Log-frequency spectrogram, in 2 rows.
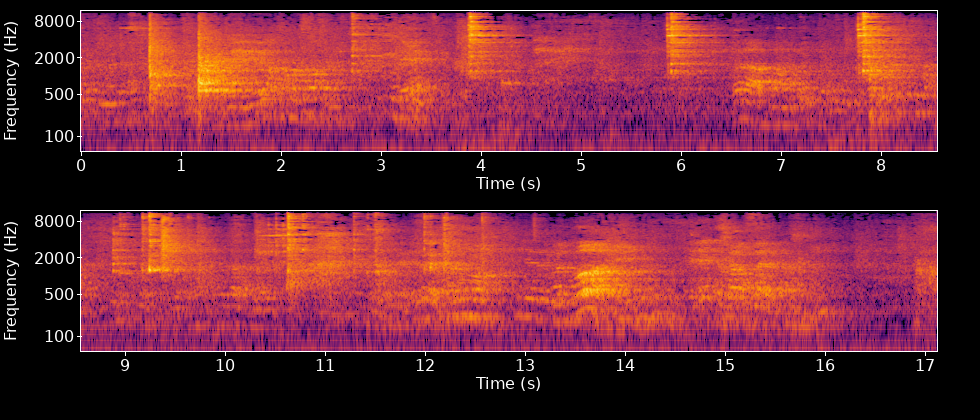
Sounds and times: weights clang 0:03.8 - 0:04.5
weights clang 0:05.8 - 0:06.5

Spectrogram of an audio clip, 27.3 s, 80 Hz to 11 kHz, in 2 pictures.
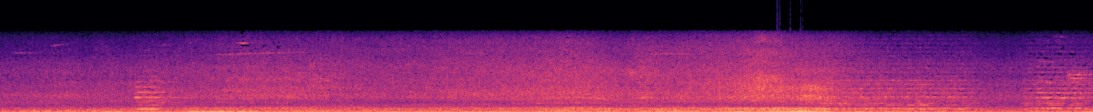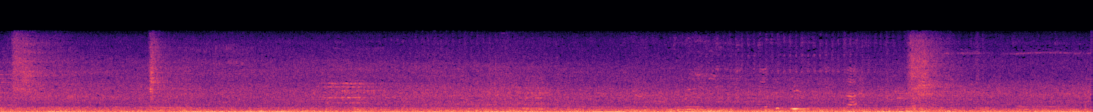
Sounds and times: traffic jam 0:00.0 - 0:27.3

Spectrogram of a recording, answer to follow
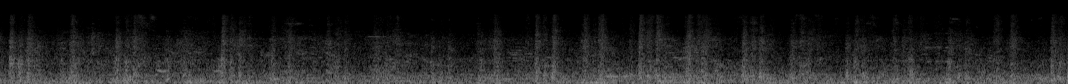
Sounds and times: Train 0:00.0 - 0:10.6
rails 0:00.0 - 0:10.6
people 0:00.8 - 0:10.6

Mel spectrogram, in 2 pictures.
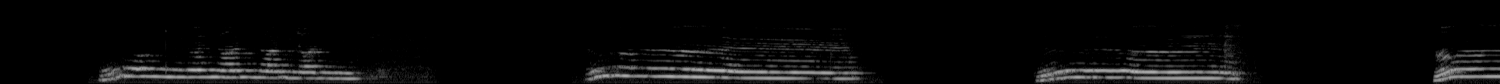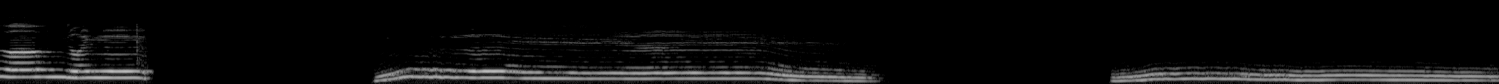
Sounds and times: Cat yowling - distant then close-up 0:05.9 - 0:08.7
Cat yowling - distant then close-up 0:10.4 - 0:12.5
Cat yowling - distant then close-up 0:14.4 - 0:16.6

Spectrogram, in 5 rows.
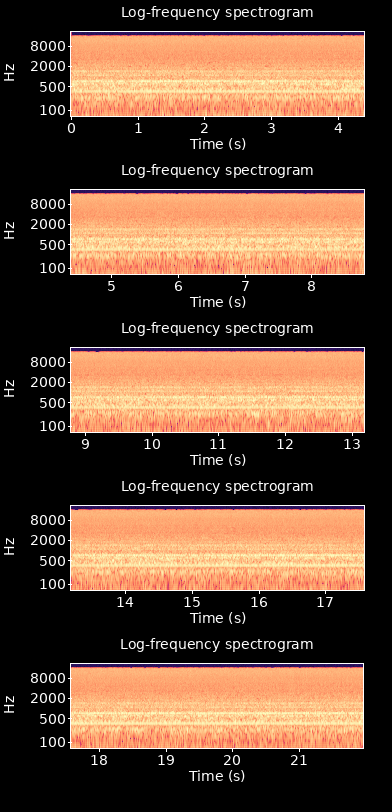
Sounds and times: computer fan 0:00.0 - 0:21.9

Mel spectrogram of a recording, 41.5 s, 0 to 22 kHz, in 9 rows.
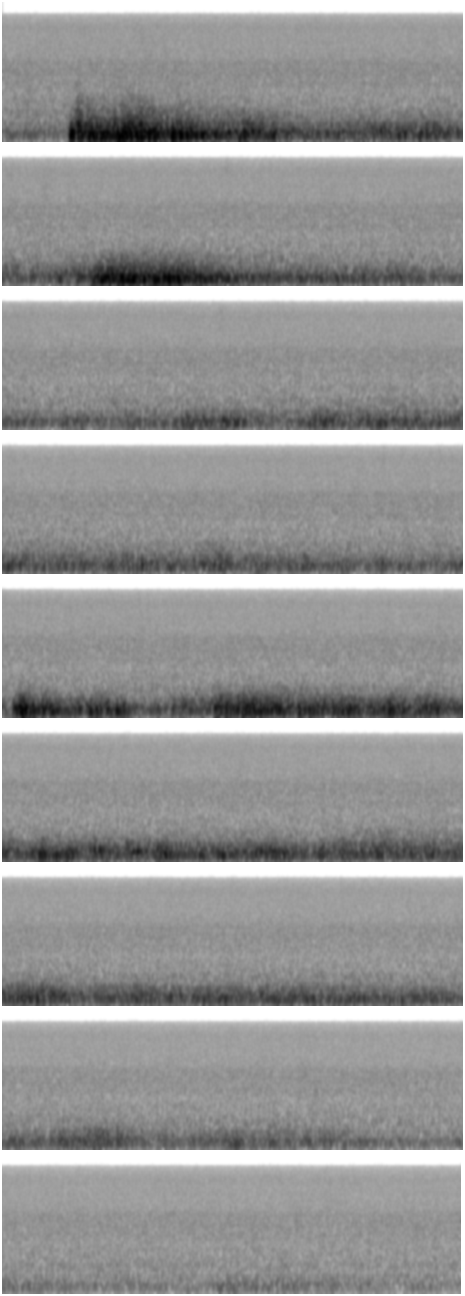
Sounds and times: Heavy Rain 0:00.0 - 0:41.4
Thunder 0:00.6 - 0:04.6
Thunder 0:18.5 - 0:28.3

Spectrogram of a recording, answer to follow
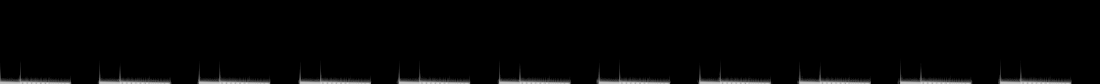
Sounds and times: Synthesised Heartbeat consisting of Bass Sweeps 0:00.0 - 0:10.7

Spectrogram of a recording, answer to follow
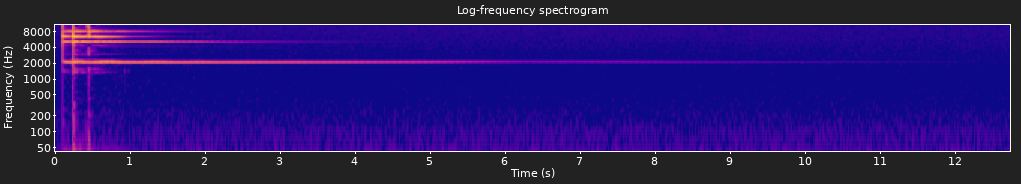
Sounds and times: small brass bell 0:00.0 - 0:08.6

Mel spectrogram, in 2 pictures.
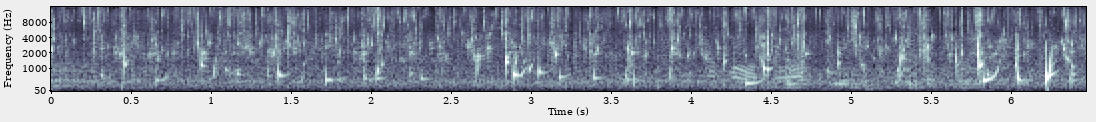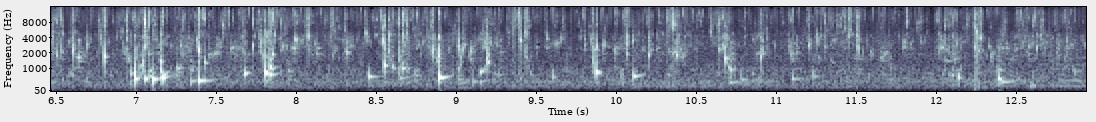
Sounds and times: Medium Speed Dropping Water 0:00.0 - 0:12.9

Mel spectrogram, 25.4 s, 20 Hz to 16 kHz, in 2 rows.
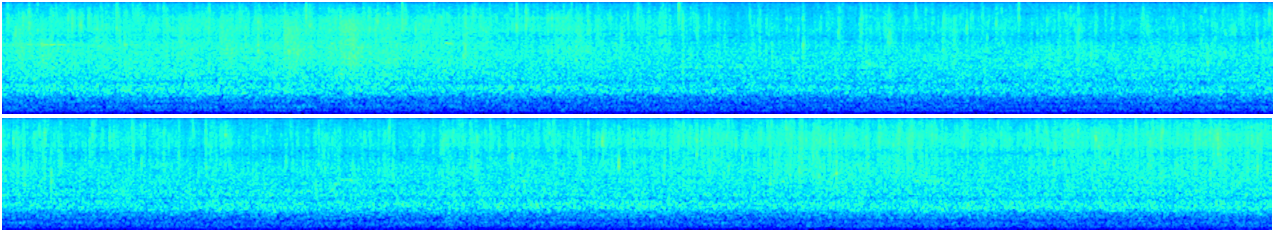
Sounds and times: rain 0:00.0 - 0:25.4

